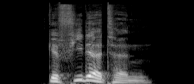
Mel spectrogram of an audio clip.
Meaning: inflection of gefiedert: 1. strong genitive masculine/neuter singular 2. weak/mixed genitive/dative all-gender singular 3. strong/weak/mixed accusative masculine singular 4. strong dative plural
- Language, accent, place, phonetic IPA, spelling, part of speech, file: German, Germany, Berlin, [ɡəˈfiːdɐtən], gefiederten, adjective, De-gefiederten.ogg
